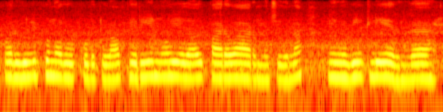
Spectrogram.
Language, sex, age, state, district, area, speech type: Tamil, female, 18-30, Tamil Nadu, Salem, rural, spontaneous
